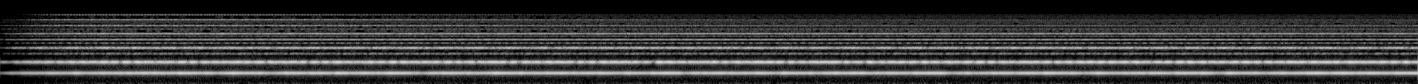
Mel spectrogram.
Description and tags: Custom pad I created using TAL Sampler.
ambient, atmosphere, C5, electronic, loop, pad, sample, single-note, synth, synthesizer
